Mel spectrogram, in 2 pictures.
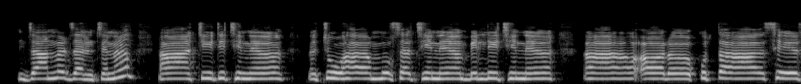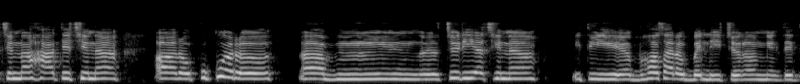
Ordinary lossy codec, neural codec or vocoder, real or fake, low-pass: none; codec, 16 kHz, 4.8 kbps, FACodec; fake; 7.2 kHz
